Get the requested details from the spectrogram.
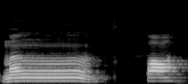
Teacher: نون ساکن کے بعد تو آ گیا حروف اخفا میں سے، تو یہاں پر ناک میں آواز چھپے گی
